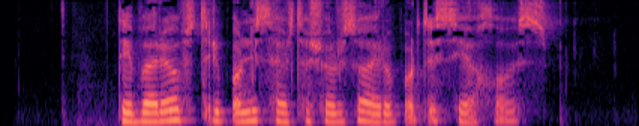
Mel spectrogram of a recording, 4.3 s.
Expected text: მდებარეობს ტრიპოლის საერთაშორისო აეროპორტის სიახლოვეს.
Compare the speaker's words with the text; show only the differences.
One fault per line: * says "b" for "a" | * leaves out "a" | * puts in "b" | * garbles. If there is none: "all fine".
all fine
